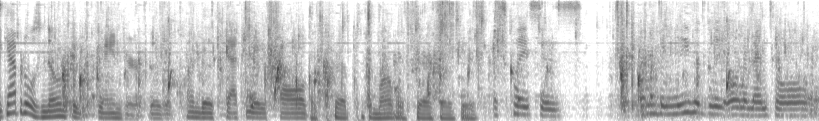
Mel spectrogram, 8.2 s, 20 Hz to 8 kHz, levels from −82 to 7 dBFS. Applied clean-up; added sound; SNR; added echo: neural mask model RNNoise.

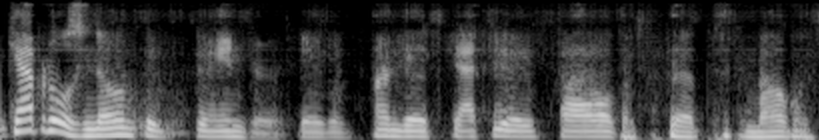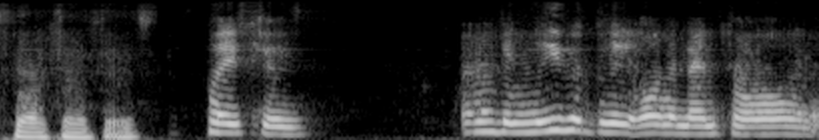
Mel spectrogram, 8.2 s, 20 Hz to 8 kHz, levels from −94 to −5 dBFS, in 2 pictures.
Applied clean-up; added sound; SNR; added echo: neural mask model DeepFilterNet 3.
